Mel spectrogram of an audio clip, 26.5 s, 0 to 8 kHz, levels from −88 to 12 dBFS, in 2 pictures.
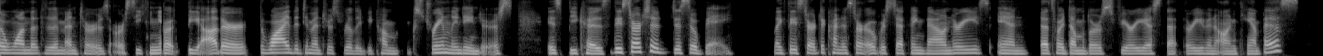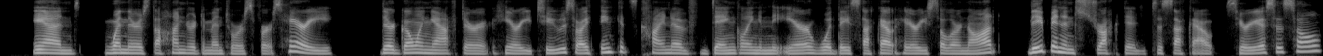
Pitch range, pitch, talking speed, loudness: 155-180 Hz, 165 Hz, 190 wpm, -26 LUFS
